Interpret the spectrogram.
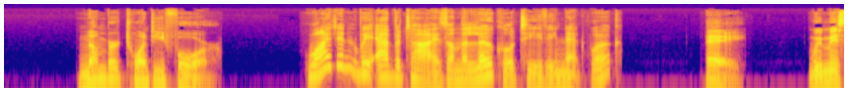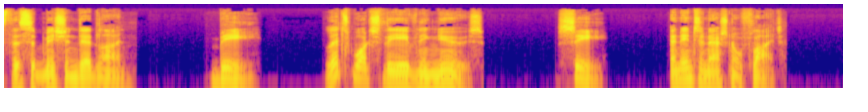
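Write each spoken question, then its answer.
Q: Why didn't we advertise on the local TV network?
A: A: We missed the submission deadline.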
